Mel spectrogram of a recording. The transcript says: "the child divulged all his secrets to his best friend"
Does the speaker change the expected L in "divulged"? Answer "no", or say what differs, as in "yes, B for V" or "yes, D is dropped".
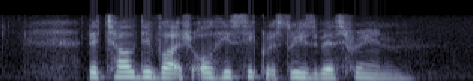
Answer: yes, L is dropped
